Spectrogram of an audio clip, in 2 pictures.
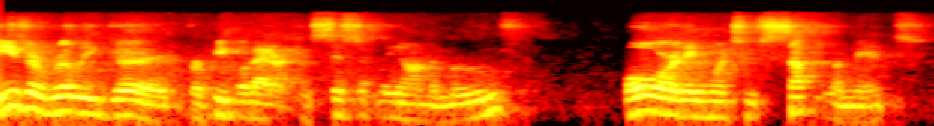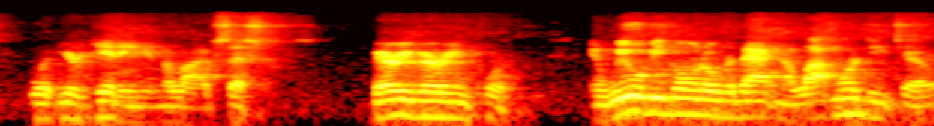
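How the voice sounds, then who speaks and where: Big swings in loudness mark this man's bright, sharp tone, with ordinary pitch variation. Audible room echo can be heard. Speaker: product trainer. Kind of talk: product training presentation. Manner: deliberately slowed-down pace. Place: home room. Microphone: video call.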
